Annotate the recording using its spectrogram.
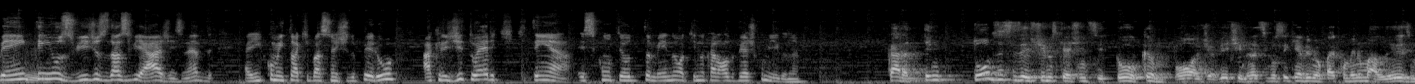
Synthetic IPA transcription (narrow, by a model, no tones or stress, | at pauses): bẽj̃t̪ẽj̃ʊzvid͡ʒʊzd̪ɐzviaʒẽj̃s̬nɛ | aʒẽt͡ʃɪ̥komẽnt̪oakibast̪ɐ̃nt͡ʃɪd̪ʊpeɾu | akɾed͡ʒit̪ʊɛɾikɪ̥kɪ̥t̪ẽj̃ɐesɪ̥kõnt̪eud̪ʊt̪ɐ̃mbẽj̃nʊakinʊkanawd̪ʊviaʒɪ̃kõmiɡʊnɛ | kaɾɐt̪ẽj̃t̪od̪ʊzesɪzd̪est͡ʃĩnʊskɪaʒẽnt͡ʃɪ̥sit̪okɐ̃mbɔd͡ʒɪɐviɐt͡ʃinɐ̃sɪvosekẽɐveɾmewpajkõmẽnʊũmalezmɐ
